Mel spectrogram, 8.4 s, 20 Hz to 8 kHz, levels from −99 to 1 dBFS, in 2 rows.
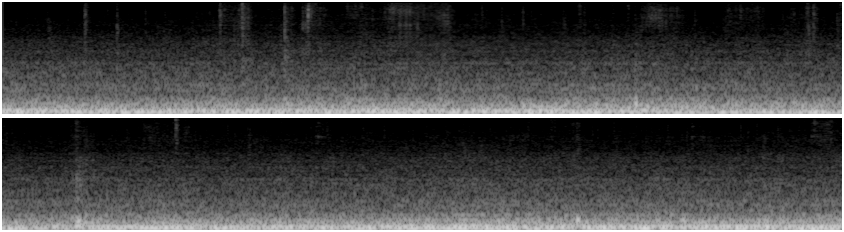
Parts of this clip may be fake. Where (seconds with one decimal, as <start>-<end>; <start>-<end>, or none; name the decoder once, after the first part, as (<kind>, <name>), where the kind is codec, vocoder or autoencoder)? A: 2.0-2.9 (vocoder, Vocos)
